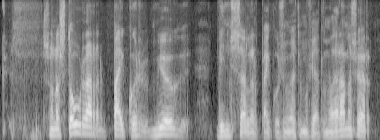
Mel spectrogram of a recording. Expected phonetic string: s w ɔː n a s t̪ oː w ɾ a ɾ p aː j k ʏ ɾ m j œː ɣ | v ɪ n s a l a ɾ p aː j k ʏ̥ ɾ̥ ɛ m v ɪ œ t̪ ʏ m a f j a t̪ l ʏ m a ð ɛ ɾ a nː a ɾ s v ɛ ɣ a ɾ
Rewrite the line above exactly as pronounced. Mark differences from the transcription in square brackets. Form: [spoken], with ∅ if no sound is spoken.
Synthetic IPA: s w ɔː n a s t̪ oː w ɾ a ɾ p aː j k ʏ ɾ m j œː ɣ | v ɪ n s a l a ɾ p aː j k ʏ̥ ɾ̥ ɛ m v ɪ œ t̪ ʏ m a f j a t̪ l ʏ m a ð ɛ ɾ a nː a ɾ s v ɛ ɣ a ɾ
